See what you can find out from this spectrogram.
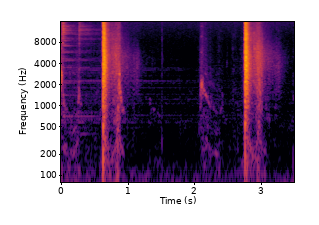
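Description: A woman cracks a whip: two sharp, loud cracks about two seconds apart, each with a brief swish through the air before it, with no voices.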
